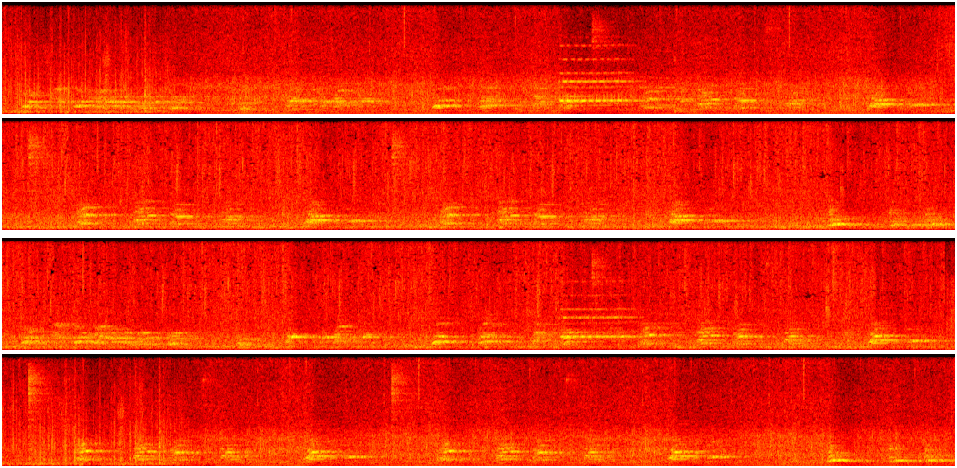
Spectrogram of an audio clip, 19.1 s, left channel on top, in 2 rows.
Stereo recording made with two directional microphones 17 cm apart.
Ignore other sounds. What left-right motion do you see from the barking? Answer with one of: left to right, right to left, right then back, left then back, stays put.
stays put.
